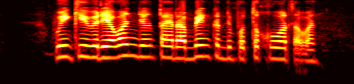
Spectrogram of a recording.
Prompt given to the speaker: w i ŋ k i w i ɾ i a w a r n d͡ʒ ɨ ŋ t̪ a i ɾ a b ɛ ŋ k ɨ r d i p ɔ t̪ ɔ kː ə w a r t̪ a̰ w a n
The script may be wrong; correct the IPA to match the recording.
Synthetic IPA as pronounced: w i ŋ k i w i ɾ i a w a n d͡ʒ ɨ ŋ t̪ a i ɾ a b ɛ ŋ k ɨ r d i p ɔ t̪ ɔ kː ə w a r t̪ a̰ w a n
